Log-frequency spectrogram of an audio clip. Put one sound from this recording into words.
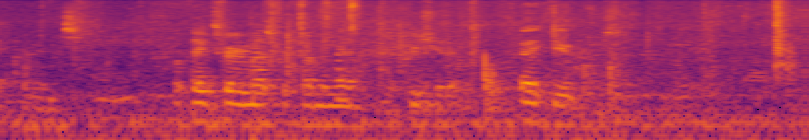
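A middle-aged man speaks briefly and calmly into a microphone.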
